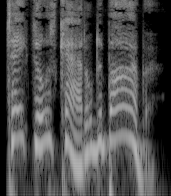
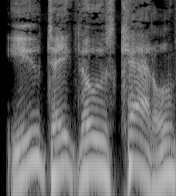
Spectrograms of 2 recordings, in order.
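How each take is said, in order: First: Higher, proud woman giving an order; commanding queen. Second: Stubborn husband. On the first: Santa telling Bud where the cattle go, commanding. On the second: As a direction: press each word like a man holding his ground. Webb orders the cowboy. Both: A narrator's reading.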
